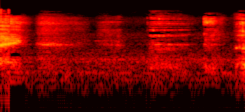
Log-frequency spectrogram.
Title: The Pledge Of Allegiance (in burps)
